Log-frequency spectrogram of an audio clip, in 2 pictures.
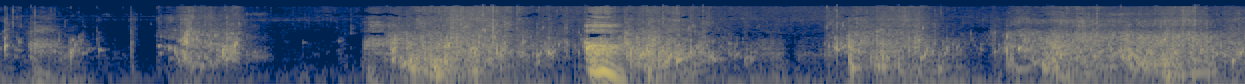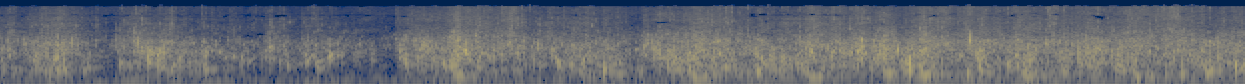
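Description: Shallow creek water sloshing and splashing around a person wading through it, in quick irregular splashes, with a louder splash about four seconds in.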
